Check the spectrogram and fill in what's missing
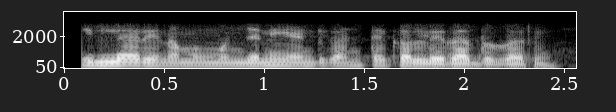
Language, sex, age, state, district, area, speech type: Kannada, male, 18-30, Karnataka, Bidar, urban, conversation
